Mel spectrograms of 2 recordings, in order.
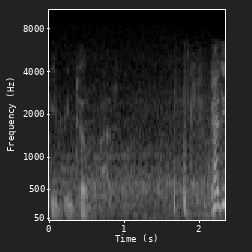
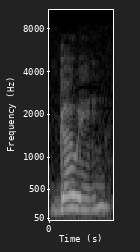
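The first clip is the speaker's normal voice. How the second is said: higher, pleading call; desperate auctioneer; 8 semitones higher, 3 dB louder than usual. A narrator's reading. Auctioneer desperately calling going to the room. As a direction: try to squeeze out a bid. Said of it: "said the auctioneer desperately".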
